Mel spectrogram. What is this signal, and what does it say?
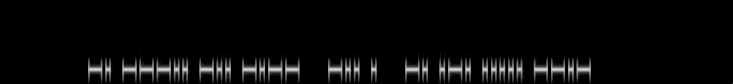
Morse code, heard as a keyed tone, about 28 wpm, 700 Hz. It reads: N8DY DE NR5Q
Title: USA Callsign DE Callsign - 4 Characters - 28wpm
